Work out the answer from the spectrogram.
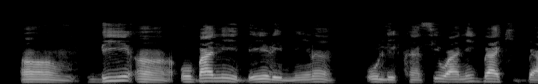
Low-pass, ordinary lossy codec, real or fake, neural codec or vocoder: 7.2 kHz; MP3, 32 kbps; real; none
